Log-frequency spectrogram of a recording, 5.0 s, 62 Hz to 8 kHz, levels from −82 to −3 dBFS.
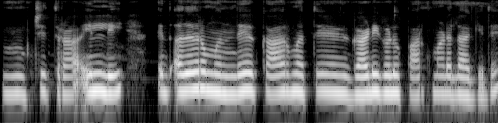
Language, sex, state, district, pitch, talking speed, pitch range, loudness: Kannada, female, Karnataka, Dharwad, 205 Hz, 110 wpm, 200-215 Hz, -16 LUFS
